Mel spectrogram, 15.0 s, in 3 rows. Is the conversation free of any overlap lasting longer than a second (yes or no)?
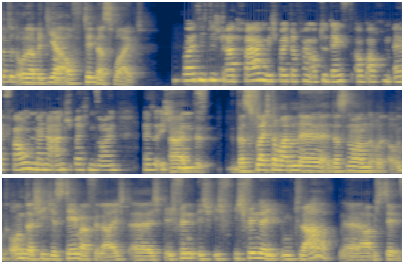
yes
